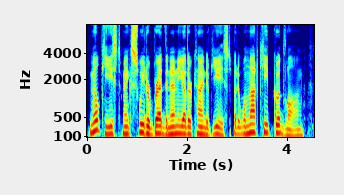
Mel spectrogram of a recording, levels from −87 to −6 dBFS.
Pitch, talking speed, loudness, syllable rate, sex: 140 Hz, 235 wpm, -18 LUFS, 5.1 syllables/s, male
